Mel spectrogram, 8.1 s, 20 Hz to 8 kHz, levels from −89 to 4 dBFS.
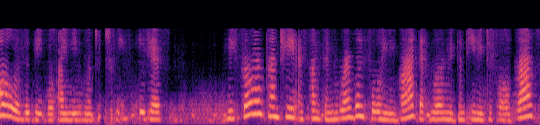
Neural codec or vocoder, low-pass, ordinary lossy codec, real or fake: codec, 16 kHz, 0.5 kbps, FreqCodec, smaller model; 7.2 kHz; AAC, 16 kbps; fake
